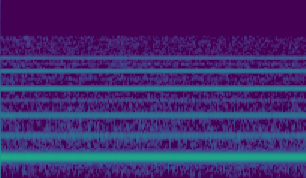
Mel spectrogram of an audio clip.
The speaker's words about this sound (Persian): ظاهرن ارتباطمون قطع شد، صدای بوقی که به گوش ما خورد.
